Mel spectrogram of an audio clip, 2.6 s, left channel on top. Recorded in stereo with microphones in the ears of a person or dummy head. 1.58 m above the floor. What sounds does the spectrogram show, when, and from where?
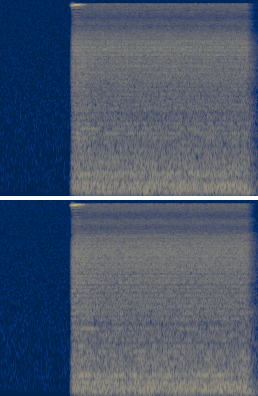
0.7 s a hiss: 15° right (ahead or behind), 0.8 m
